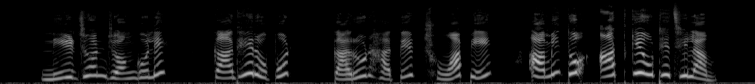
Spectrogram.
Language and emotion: Bengali, surprised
